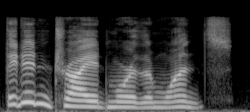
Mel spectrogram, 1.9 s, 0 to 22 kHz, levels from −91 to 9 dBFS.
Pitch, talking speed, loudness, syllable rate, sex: 215 Hz, 225 wpm, -18 LUFS, 4.2 syllables/s, female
